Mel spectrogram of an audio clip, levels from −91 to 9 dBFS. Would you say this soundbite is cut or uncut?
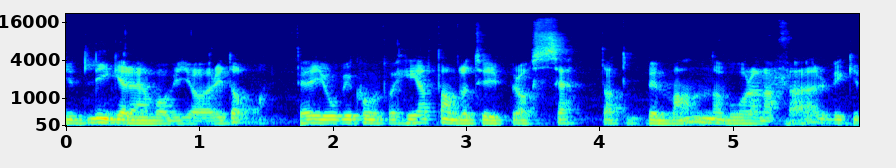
cut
